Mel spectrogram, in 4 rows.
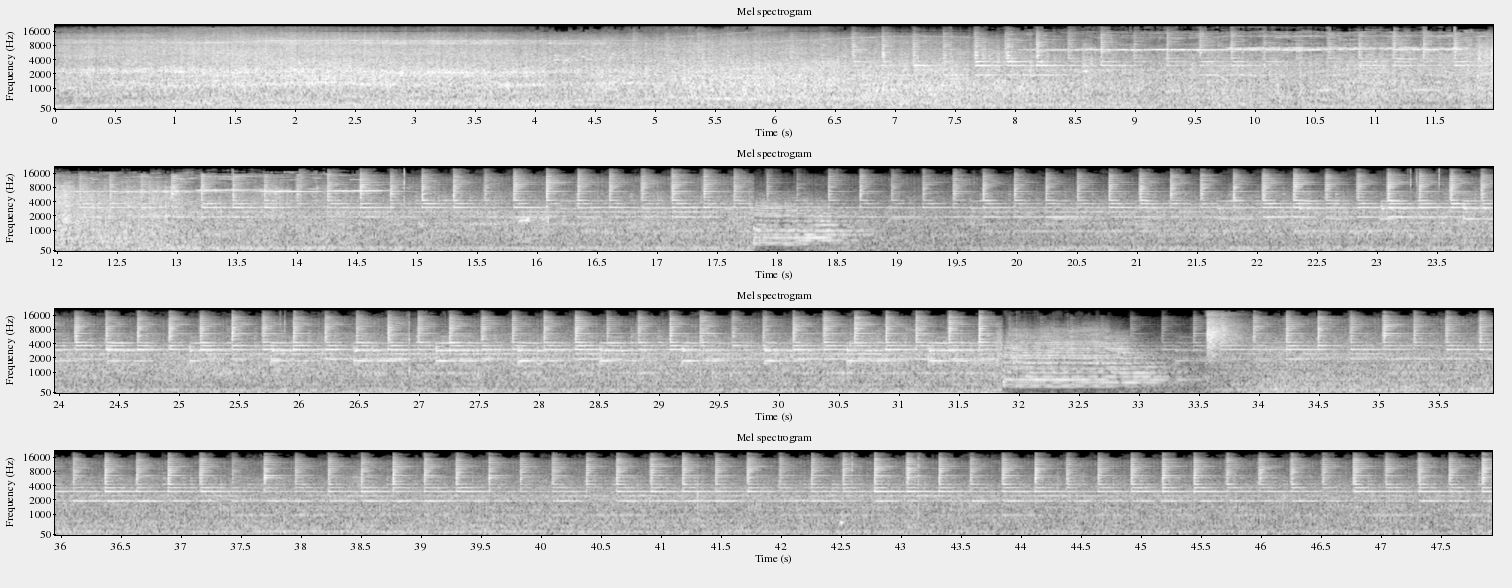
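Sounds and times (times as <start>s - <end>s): crossing bell ringing: 0.0s - 47.9s
train rumbling past: 0.0s - 47.9s
train horn: 17.8s - 19.1s, 31.8s - 33.6s.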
